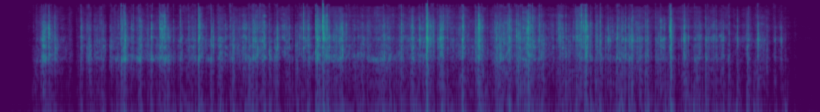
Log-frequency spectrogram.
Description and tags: Falling Sticks
Sticks falling to the ground.
falling, lumber, sticks, wood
